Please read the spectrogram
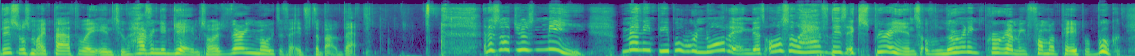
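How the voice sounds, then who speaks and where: In a non-native accent, the talking moves at a fairly quick pace. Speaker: professor. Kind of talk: conference talk.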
